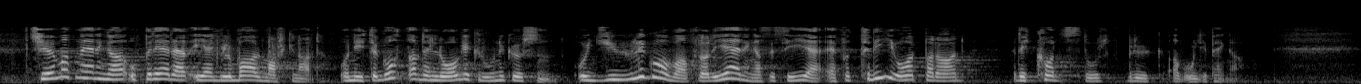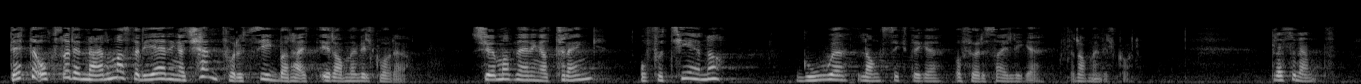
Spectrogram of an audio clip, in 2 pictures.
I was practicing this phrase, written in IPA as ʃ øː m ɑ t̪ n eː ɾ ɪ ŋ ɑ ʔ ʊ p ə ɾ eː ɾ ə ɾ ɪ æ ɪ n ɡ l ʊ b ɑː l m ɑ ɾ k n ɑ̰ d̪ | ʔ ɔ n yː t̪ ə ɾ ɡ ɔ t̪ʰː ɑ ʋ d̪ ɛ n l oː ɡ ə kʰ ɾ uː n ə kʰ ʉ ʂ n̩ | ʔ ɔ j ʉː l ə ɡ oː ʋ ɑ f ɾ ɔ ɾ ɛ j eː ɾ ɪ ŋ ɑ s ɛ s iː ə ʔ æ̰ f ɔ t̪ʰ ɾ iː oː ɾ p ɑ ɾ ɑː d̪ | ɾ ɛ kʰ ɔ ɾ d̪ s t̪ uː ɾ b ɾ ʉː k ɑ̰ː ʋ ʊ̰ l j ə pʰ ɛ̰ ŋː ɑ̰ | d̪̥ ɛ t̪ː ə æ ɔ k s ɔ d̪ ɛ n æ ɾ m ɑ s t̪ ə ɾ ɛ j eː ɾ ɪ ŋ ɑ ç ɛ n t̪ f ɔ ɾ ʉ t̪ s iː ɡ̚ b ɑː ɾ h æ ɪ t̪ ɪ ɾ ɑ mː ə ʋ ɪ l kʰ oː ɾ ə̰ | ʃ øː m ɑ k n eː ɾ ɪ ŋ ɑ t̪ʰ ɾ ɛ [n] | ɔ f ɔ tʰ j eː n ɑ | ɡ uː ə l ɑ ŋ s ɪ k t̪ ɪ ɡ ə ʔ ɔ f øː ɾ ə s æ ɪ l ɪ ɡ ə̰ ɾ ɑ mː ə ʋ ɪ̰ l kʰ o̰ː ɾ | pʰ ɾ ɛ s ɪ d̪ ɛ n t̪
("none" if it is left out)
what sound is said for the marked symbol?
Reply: ŋ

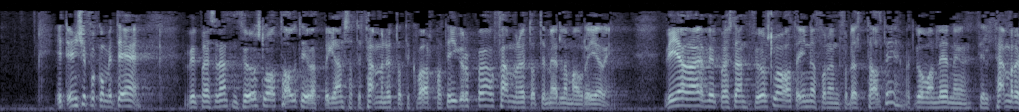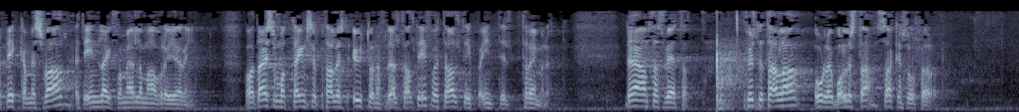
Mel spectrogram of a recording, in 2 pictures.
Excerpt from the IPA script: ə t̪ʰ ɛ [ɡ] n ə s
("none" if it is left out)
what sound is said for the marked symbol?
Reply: ŋ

